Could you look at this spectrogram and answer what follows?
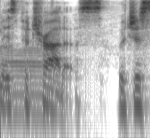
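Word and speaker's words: Petratos: my demo reels there my last name is patrados which is spelled pet rat os um so that that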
